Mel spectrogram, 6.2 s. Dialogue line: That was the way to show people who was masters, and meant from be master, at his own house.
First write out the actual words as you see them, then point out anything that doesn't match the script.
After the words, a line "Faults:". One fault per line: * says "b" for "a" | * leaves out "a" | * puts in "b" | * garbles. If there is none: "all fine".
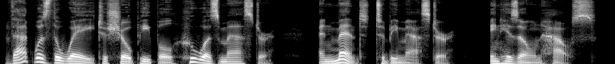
That was the way to show people who was master, and meant to be master, in his own house.
Faults:
* says "master" for "masters"
* says "to" for "from"
* says "in" for "at"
